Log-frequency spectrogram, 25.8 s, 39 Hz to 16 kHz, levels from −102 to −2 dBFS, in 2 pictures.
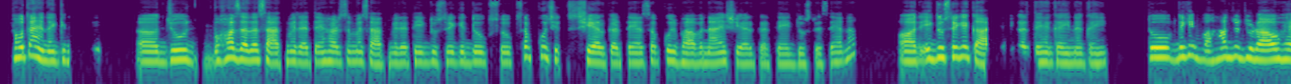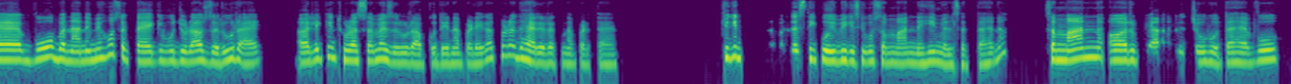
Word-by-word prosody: होता 275 +3 +5
है 270 -5 +6
ना 205 -2 +1
कि 215 +2 -5
देखिए 465 - -13
अ, 200 0 +2
जो 220 +4 +3 0.2
बहुत 235 +6 +3
ज़्यादा 220 -1 +5
साथ 215 -5 +2
में 200 - -1
रहते 185 0 -3
हैं, 195 - -2
हर 195 -1 0
समय 195 +1 -5
साथ 170 -3 -2
में 180 - -7
रहते 180 +1 -4
हैं, 190 - -4
एक - - -12
दूसरे 195 0 -5
के 195 +1 -4
दुख-सुख 190 -1 -5
सब 275 - -2
कुछ 270 -5 -3 0.2
शेयर 195 -4 +2
करते 180 0 -3
हैं, 185 0 -3
सब 195 +2 -7
कुछ 210 - +1
भावनाएँ 180 0 -1
शेयर 175 -3 -4
करते 165 +1 -9
हैं 170 - -5
एक 165 - -10
दूसरे 170 0 -9
से, 185 +3 -9
है 190 - -5
ना? 255 +8 -7 0.4
और 205 -1 +2
एक 235 0 +3
दूसरे 265 +2 +5
के 280 0 +4
कार्य 170 -9 +1
भी - - -36
करते 275 -10 -3
हैं 190 0 -2
कहीं 180 -1 -2
न 175 0 -4
कहीं। 175 0 -6 0.4
तो 265 0 +10
देखिए, 275 +3 +3
वहाँ 220 +5 +2
जो 280 - +1
जुड़ाव 230 -2 +6
है, 225 -1 +6
वो 230 +6 +2
बनाने 210 -4 +1
में 235 +4 +1
हो 310 +6 -1
सकता 230 -9 -3
है 195 0 +1
कि 210 +2 -7
वो 210 +1 -4
जुड़ाव 205 +2 +1
ज़रूर 220 +7 0
आए 175 -1 -4 0.4
अ, 185 +1 +1
लेकिन 235 +6 -2
थोड़ा 215 -1 +3
समय 225 +2 0
ज़रूर 180 -2 -3
आपको 165 +1 -4
देना 175 +1 -5
पड़ेगा। 175 +6 -5
थोड़ा 300 +3 -6
धैर्य 220 -9 +2
रखना 175 0 -10
पड़ता 165 -1 -12
है। 165 0 -10 1.1
क्योंकि 270 0 +3
ज़बरदस्ती 250 - -5
कोई 215 -2 +5
भी 215 +1 +1
किसी 200 -1 -3
को 200 - -2
सम्मान 185 -2 -5
नहीं 180 +2 -2
मिल 165 -4 -4
सकता, 160 +1 -11
है 180 +2 -6
ना? 360 - -7 0.4
सम्मान 230 +4 +4
और 220 0 +3
प्यार 195 - -8
जो 195 0 -3
होता 185 -1 -4
है, 185 -1 -2
वो 220 +6 0
200 Hz, 230 wpm, -20 LUFS, 180-230 Hz, 1.1 s, तो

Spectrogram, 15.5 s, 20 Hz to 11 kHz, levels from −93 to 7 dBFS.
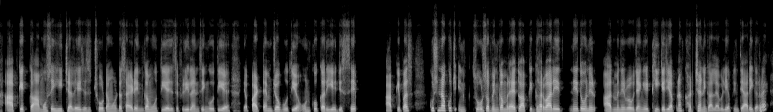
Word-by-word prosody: आपके 140 +5 +6
कामों 140 +5 +2
से 180 +2 -2
ही 180 0 -2
चले। 150 -1 +2
जैसे 150 0 -9
छोटा-मोटा 145 -2 -3
साइड 135 -1 +2
इनकम 135 +4 0
होती 140 0 -2
है, 140 - +5
जैसे 130 0 -6
फ्रीलांसिंग 145 0 -3
होती 130 0 -2
है 135 - +4 0.3
या - - -1
पार्ट - - +6
टाइम 180 - -1
जॉब 170 -2 +2
होती 135 -1 -2
है, - - +6
उनको 160 +8 -6
करिए, 145 +3 +2
जिससे 160 +7 -1 0.6
आपके 125 +4 +2
पास 185 +5 +1 0.3
कुछ 215 +1 -3
न 230 0 +7
कुछ 220 -1 -4
इन 155 -1 -7 0.2
सोर्स 175 +2 0
ऑफ़ 190 -2 +1
इनकम 170 -1 0
रहे। 150 +2 +6
तो 180 +2 +2
आपके 175 +2 +1
घर 155 -2 +1
वाले 175 +1 +6
इतने 185 +2 -4
तो 195 -1 +2
नि 175 -2 -1 0.2
आत्मनिर्भर 155 +1 0
हो 155 -1 -1
जाएँगे, 150 +5 +1
ठीक 165 -4 -2
है 150 - +5
जी, 170 - +1
अपना 180 +3 +2
ख़र्चा 190 - 0
निकाल 115 -10 -2
रहा 110 - -2
है, 110 - -5
भले 120 - -8
ही - - +1
अपनी 165 +3 -11
तैयारी 135 +4 +2
कर - - -4
रहा - - +1
है, 300 - -6
155 Hz, 230 wpm, -26 LUFS, 140-175 Hz, 0.6 s, न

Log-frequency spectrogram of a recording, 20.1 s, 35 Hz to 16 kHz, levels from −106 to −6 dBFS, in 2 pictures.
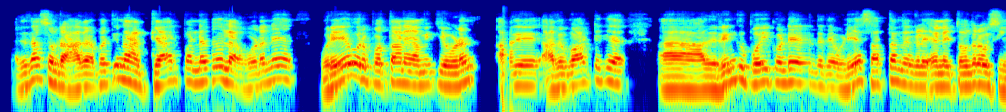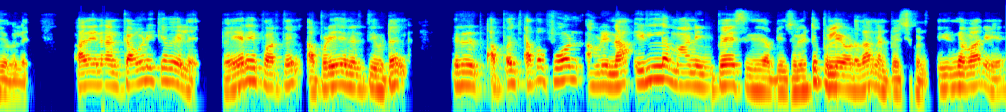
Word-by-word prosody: அதுதான் 210 - 0
சொல்றேன், 160 -5 +4
அத 130 - +2 0.2
பத்தி 160 +6 -2
நான் 165 -5 +2
கேர் 190 +6 +2
பண்ணவே 185 +3 0
இல்ல. 180 - +5 0.2
உடனே 170 +9 -1 0.4
ஒரே - - +4 0.2
ஒரு 220 -3 +2
பொத்தானை 165 +1 +1
அமுக்கியவுடன் 155 +3 +1
அது, 210 - -34 0.7
அது 130 +3 0
பாட்டுக்கு 180 +4 0 0.5
அ - - +4 0.3
அது 120 +1 +2
ரிங்கு 195 +7 -1
போய்க்கொண்டே 180 +1 +3
இருந்ததே 150 -5 -5
ஒழிய, 125 - +1
சத்தம் 165 +3 +1
எங்களை 145 -2 0
என்னை 145 0 +1
தொந்தரவு 150 +1 +2
செய்யவில்லை. 105 -6 -4 0.5
அதை 155 +2 +1
நான் 155 -1 -1
கவனிக்கவே 190 +3 -1
இல்லை. - - -5 0.3
பெயரைப் 195 -1 +1
பார்த்தேன். 140 +2 -1
அப்பிடியே 145 +4 +1
நிறுத்திவிட்டேன். 125 -3 -1 0.5
சிறிது 150 +1 0 0.2
அப்ப - - 0 0.2
அப்பா 200 - -1
ஃபோன் 205 +3 +3
அப்பிடின்னா, 150 0 +1 0.2
இல்லம்மா 200 -6 +1
நீங்க 140 -2 -3
பேசுங்க 155 -6 0
அப்பிடின்னு 110 +1 -5
சொல்லிட்டு, 120 +10 -1
பிள்ளையோட 135 -3 +3
தான் 150 +1 -1
நான் 110 - -5
பேசிக்கொண்டேன். 105 -2 -7
இந்தமாரி. 145 +1 +1
155 Hz, 150 wpm, -23 LUFS, 140-180 Hz, 0.7 s, இல்ல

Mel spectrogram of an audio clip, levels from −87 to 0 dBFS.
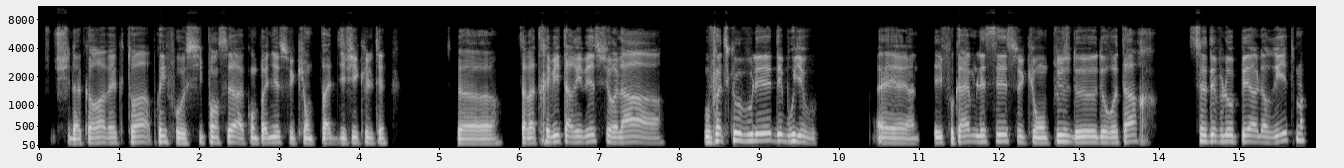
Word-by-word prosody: Je - - -6
suis - - -3
d'accord 115 +3 +1
avec 120 -1 -4
toi, 130 +1 +1
après 140 - 0
il - - -1
faut 120 - 0
aussi 110 +2 0
penser 120 +1 0
à 130 - +2
accompagner 110 +3 0
ceux 120 -1 -2
qui 110 - 0
ont 105 - +2
pas 110 +1 0
de 110 - -14
difficultés. 110 0 0 0.9
Parce 105 - +3
que 100 0 +1 0.3
ça - - +4
va 115 0 +1
très 130 - +1
vite 140 +2 +1
arriver 130 +3 +1
sur 140 -4 -1
la 120 -2 -2 0.5
«Vous 130 - +5
faites 155 +4 +2
ce - - -1
que - - +3
vous 165 -2 +4
voulez, 160 +2 +2
débrouillez-vous», 145 -7 0 0.8
et - - +4
heu, 110 -2 0 0.2
il 120 0 +3
faut - - -1
quand 140 - +2
même 140 +1 -2
laisser 145 +2 +1
ceux 135 -2 -2
qui 120 - -5
ont 115 -1 +3
plus 145 +3 0
de 130 +1 +3
de 125 - +2
retard 125 +4 -2 0.4
se 150 - -1
développer 145 -1 +1
à 135 -1 -1
leur 130 -2 -3
rythme 160 +6 -1
125 Hz, 200 wpm, -23 LUFS, 115-140 Hz, 0.9 s, Vous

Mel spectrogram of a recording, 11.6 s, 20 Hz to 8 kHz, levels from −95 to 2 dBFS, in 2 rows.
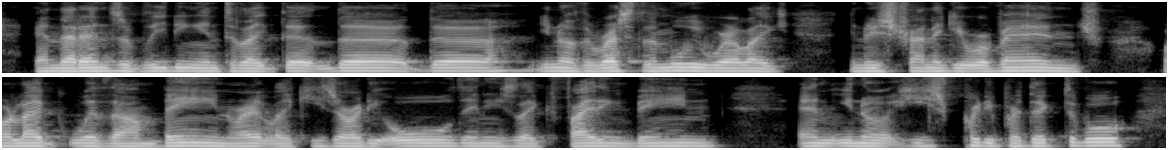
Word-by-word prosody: and 120 +2 0
that 125 - +6
ends 130 0 +4
up 120 -2 -2
leading 125 +1 0
into, 125 0 -2
like, 115 -2 0
the 125 -2 +2
the 130 0 +2
the 130 0 +1
you 130 - -5
know, 130 -1 +2
the 120 - -3
rest 130 +1 +3
of 130 - -2
the - - +1
movie 140 +1 +4
where, 125 -1 +3
like, 115 -3 0 0.3
you 120 - -6
know, - - -1
he's 120 -2 0
trying 125 0 -3
to 125 - +1
get 120 0 0
revenge, 125 -2 +1 0.3
or, 125 0 +1
like, 125 -4 +1
with, 120 -1 -1
um, 115 -2 -1
Bane, 125 0 +1
right? 120 0 0
Like, 110 -1 -4
he's 115 +2 -7
already 120 0 0
old 125 0 +1
and 120 0 -2
he's, 120 -1 -4
like, 110 -3 -4
fighting 120 0 0
Bane 125 +2 -1 0.4
and, 120 -1 -1
you 125 - +1
know, 120 -1 +2
he's 120 +2 -6
pretty 135 -2 -2
predictable, 135 +4 0
125 Hz, 240 wpm, -23 LUFS, 120-130 Hz, 0.4 s, that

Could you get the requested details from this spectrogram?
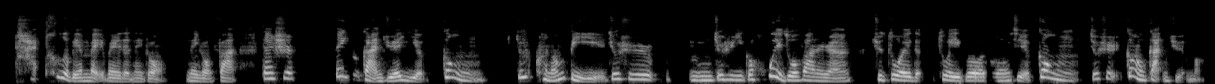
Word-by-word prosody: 太 - - -2
特 290 - 0
别 155 0 +2
美 160 -1 0
味 150 -2 0
的 135 - -1
那 140 - -6
种 - - -2
那 160 -2 -2
种 135 -2 0
饭， - - 0 0.2
但 270 0 +2
是 275 -1 0 0.4
那 370 -1 0
个 435 - -13
感 155 - +3
觉 165 +3 +4
也 175 -5 0 0.2
更 235 - -1 0.3
就 330 - -1
是 340 - +1
可 235 - -2
能 250 - +2
比 290 +3 +1
就 250 - +1
是 235 -4 +1 0.4
嗯 195 0 +1
嗯， - - +1
就 220 - +1
是 215 -1 0
一 200 - 0
个 225 - 0
会 325 - +2
做 185 -2 +4
饭 185 -4 +2
的 165 - -1
人， 150 +2 -1 0.2
去 215 - -1
做 210 -1 +5
一 180 - +5
个 170 - -3
做 210 -4 +1
一 175 - +6
个 175 0 +4
东 170 +1 -2
西， - - 0
更 230 - +1
就 250 - -2
是 275 +1 -5
更 - - 0
有 215 - +4
感 180 - +2
觉 - - -8
嘛。 - - -10
200 Hz, 265 characters per minute, -23 LUFS, 170-255 Hz, 0.4 s, 一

